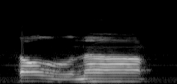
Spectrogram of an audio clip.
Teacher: On the ghain we read again heavy sound, and also we make a rakhawa quality, like continuation of sound. We say taghna.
